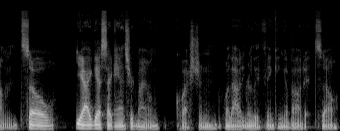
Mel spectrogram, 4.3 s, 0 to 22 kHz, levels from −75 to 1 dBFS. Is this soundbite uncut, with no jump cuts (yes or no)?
no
